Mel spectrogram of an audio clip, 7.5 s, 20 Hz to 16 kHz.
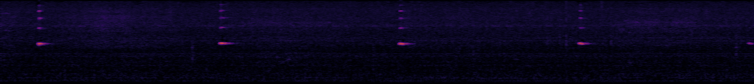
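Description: A short, high squeak repeating very regularly, about every two seconds, over a low steady hum. It fits a hand drill turning a 1/16-inch bit into wood, squeaking once a turn.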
